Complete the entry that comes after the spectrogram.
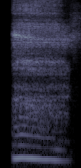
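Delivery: loud fed-up oh; exasperated oh. Retold or imitated. Waiting at the door, calling out a loud fed-up oh. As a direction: burst out with an annoyed oh.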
